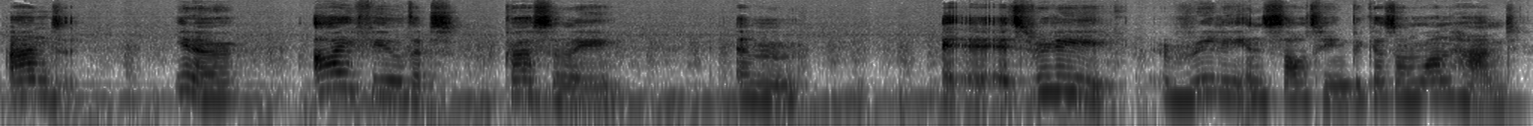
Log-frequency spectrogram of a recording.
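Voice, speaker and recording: Drunk woman ranting over clearly audible noise. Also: mid-range voice, lively intonation, slow, pauses often. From Eastern Europe. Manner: opinionated, sweary, rambling. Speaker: vlogger and novelist. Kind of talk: casual rambling rant. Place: in a bathtub in a bathroom at home. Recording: clearly noisy bathroom ambience.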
